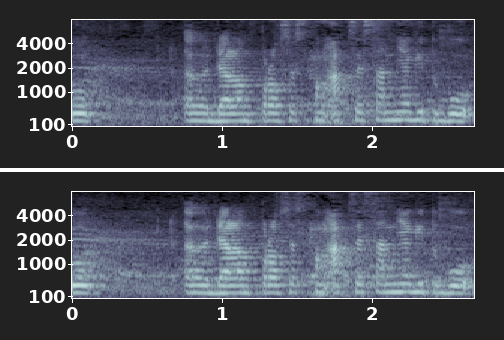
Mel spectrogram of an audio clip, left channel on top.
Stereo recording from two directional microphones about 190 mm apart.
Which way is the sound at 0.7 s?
40° left (ahead or behind).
